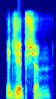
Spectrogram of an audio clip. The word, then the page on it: Egyptian: British English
